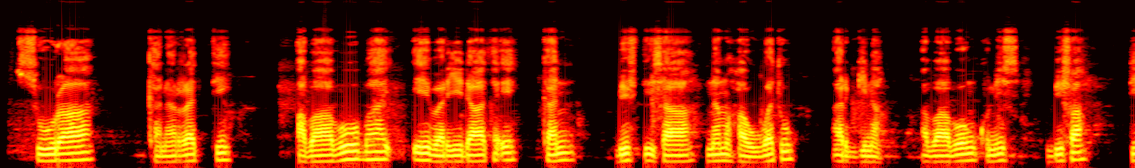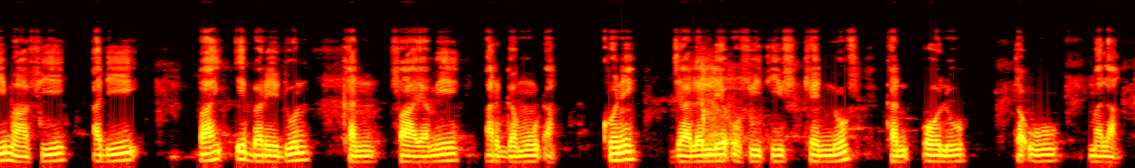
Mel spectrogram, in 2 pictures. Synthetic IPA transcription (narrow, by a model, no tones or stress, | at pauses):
suːɾaː | kʰɐnɐrːɐt̪ːɪ | ʔɐbaːboːbaːjʔe̞ːbɐɾe̞ːd̪aːt̪ɐʔɛ | kɐn | bɪft̪ɪːsaːnɐmɐhɐwːɐt̪ʊ | ʔɐɾɡɪnɐ | ʔɐbaːbo̞ːŋkʊnɪs | bɪfɐ | d̪̥ɪmaːfiː | ɐd̪iː | baːjʔe̞ːbɐɾe̞ːd̪uːn | kʰɐnfaːjɐme̞ː | ɐɾɡɐmuːᶑɐ | kʊnɛ | d͡ʒaːlɐlːe̞ːʔɔfiːt̪iːfkɛnːuːf | kɐno̞ːluː | t̪ɐʔuː | mɐlɐ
